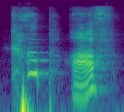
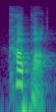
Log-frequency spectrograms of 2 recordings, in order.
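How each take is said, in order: First: Both words are said fully and separately. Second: The two words blend into one reduced word.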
